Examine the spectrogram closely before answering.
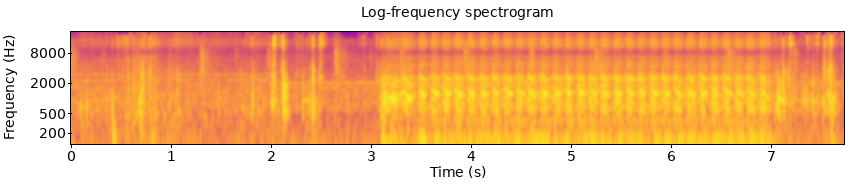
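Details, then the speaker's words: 1982 Toyota Celica Supra with original head, aftermarket headers, new timing belt of unknown accuracy, spark uncertain, being turned over: starter catches and the engine spins evenly at about four compression pulses a second with no clatter; healthy cranking. "sounds pretty damn good"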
